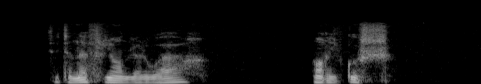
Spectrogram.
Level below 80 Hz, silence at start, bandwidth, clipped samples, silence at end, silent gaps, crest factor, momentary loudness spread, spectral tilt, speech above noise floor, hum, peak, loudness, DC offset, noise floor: -46 dBFS; 0.5 s; 7.6 kHz; under 0.1%; 0.9 s; none; 20 dB; 13 LU; -6 dB/octave; 39 dB; none; -8 dBFS; -27 LUFS; under 0.1%; -65 dBFS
